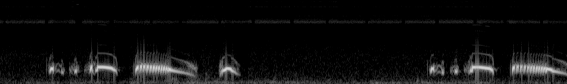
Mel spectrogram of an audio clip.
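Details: Decoy spotted dove cooing: stuttered short hoots lead into a steady coo, a long vibrating descending coo and a short closing note. The phrase is repeated after a pause of about two seconds.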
